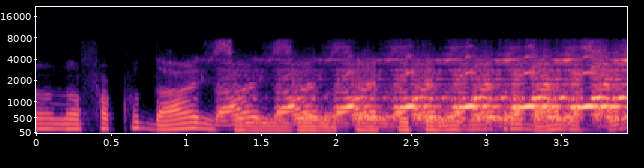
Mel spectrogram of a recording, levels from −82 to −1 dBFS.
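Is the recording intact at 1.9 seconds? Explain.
No. At 1.9 seconds a feedback howl dominates: a steady tone around 1 kHz, pulsing roughly every 0.4 s and up to about 10 dB louder than the speech. It runs from 0.88 s to the end of the clip. Two devices in the same room on one call form a loop from microphone to loudspeaker and back that gains level on each pass, so the repeats build and narrow to a single favoured frequency.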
